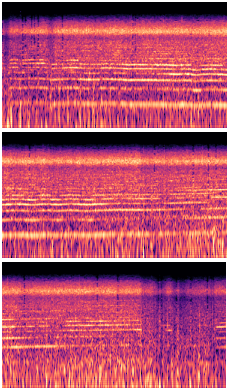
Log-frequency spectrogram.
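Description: Tyres rumble and scrabble over loose dirt.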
